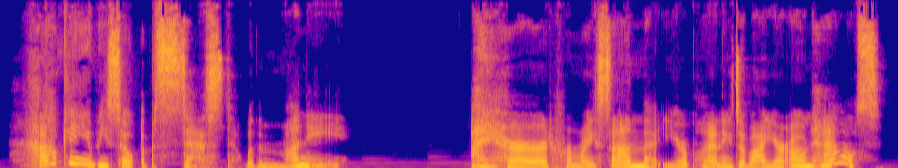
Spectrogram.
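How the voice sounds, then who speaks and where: A woman's voice: on the high side, very animated, measured pace, no room sound, clean studio sound, faint music behind. A woman voicing a greedy, bullying older mother-in-law, haughty and scolding, in a narrated story. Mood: scornful, indignant. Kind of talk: scripted story dialogue.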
